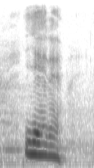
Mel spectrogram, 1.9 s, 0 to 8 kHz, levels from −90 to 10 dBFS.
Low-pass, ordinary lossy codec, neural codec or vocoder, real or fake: 7.2 kHz; none; none; real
